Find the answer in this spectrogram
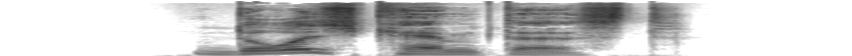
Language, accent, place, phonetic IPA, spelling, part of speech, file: German, Germany, Berlin, [ˈdʊʁçˌkɛmtəst], durchkämmtest, verb, De-durchkämmtest.ogg
- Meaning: inflection of durchkämmen: 1. second-person singular preterite 2. second-person singular subjunctive II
